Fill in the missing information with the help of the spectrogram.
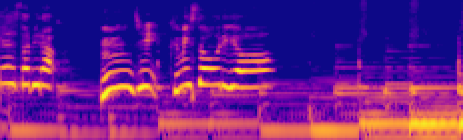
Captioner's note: in Okinawan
